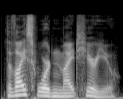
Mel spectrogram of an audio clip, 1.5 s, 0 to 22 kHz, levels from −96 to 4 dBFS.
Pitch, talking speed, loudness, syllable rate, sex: 140 Hz, 235 wpm, -17 LUFS, 5.1 syllables/s, male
